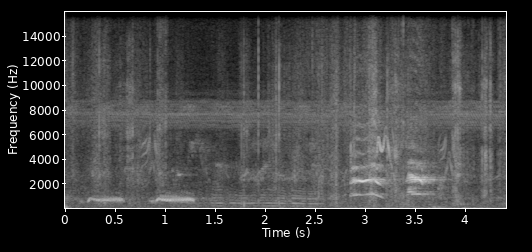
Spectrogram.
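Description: Woodland ambience: insects buzzing and birds calling, with two short calls in the first second or so and a burst of high chirps about three seconds in.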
